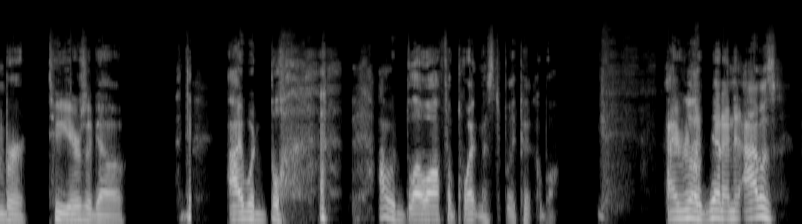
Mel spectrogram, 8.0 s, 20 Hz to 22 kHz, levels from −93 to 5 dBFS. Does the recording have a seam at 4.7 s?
no; 1 cut; at 1.8 s

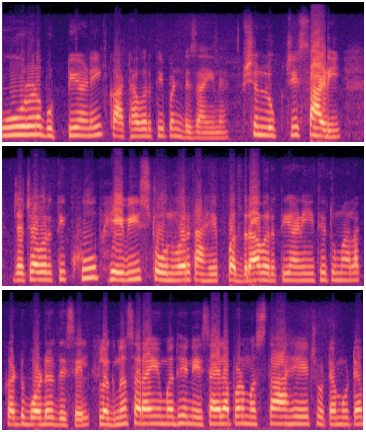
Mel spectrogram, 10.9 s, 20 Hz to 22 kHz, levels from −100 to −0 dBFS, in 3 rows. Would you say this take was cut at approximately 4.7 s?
no; 2 cuts; at 2.4 s, 8.2 s

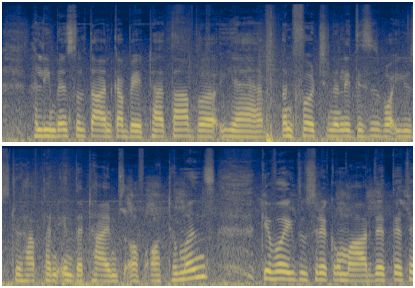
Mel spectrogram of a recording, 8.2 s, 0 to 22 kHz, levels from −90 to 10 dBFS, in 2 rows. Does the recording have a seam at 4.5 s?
no; 0 cuts

